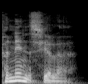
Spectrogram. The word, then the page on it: peninsula: British English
